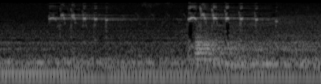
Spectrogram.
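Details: Wild bald eagle pair at their nest territory on Hornby Island, both birds flying in and calling on arrival; two bursts of high, thin, chittering piped notes, the second louder and closer, over a steady low hum.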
